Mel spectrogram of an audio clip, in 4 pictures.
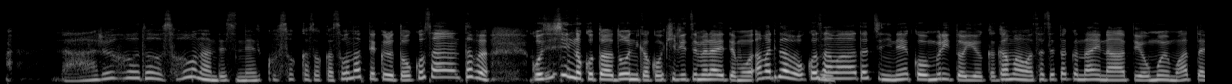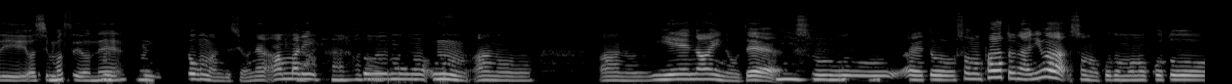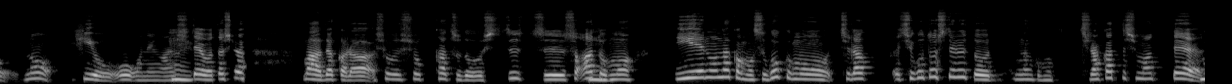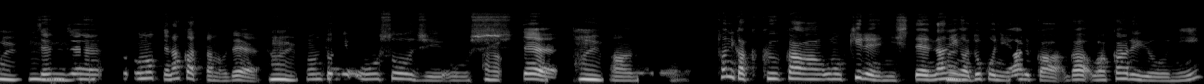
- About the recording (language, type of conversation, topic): Japanese, advice, 失業によって収入と生活が一変し、不安が強いのですが、どうすればよいですか？
- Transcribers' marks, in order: other background noise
